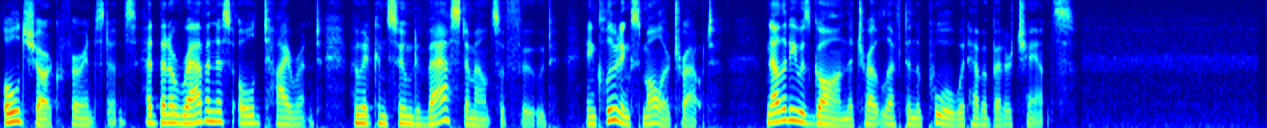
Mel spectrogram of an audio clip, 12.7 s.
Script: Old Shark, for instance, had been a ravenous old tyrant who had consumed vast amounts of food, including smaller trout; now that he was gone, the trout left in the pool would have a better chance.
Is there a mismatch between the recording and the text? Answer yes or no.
no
